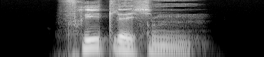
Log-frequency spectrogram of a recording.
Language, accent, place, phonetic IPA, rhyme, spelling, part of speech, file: German, Germany, Berlin, [ˈfʁiːtlɪçm̩], -iːtlɪçm̩, friedlichem, adjective, De-friedlichem.ogg
- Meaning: strong dative masculine/neuter singular of friedlich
